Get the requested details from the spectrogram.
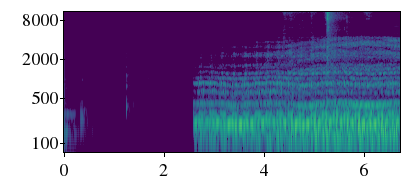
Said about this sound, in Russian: И вот представьте, под вот эти барабаны... Это именно те барабаны.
